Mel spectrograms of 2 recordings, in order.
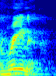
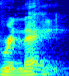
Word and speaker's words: Renee: Last week I said Rena, but it's spelled I made that mistake because it's spelled a little bit different than it is, but it's Renee.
